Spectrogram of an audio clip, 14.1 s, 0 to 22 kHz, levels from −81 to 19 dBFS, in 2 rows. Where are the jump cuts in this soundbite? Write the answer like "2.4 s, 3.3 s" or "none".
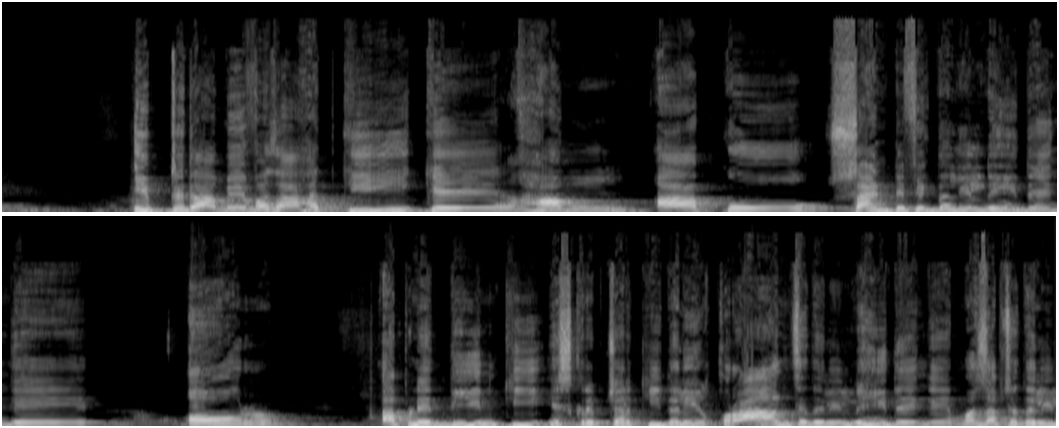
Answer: none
